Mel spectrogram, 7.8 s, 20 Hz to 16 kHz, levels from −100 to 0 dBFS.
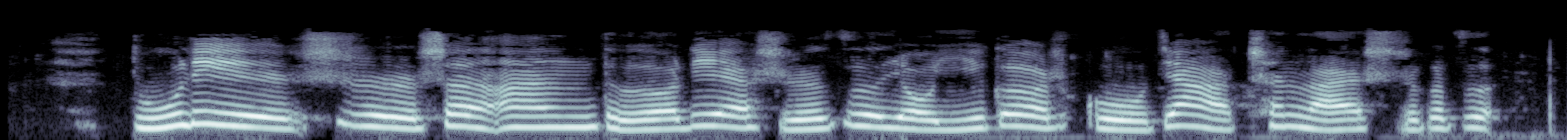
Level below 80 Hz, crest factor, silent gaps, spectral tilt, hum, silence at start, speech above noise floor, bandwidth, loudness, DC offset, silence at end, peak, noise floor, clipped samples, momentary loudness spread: -56 dBFS; 12 dB; none; -5.5 dB/octave; none; 0.65 s; 36 dB; 7.6 kHz; -13 LUFS; under 0.1%; 0.4 s; -2 dBFS; -48 dBFS; under 0.1%; 8 LU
